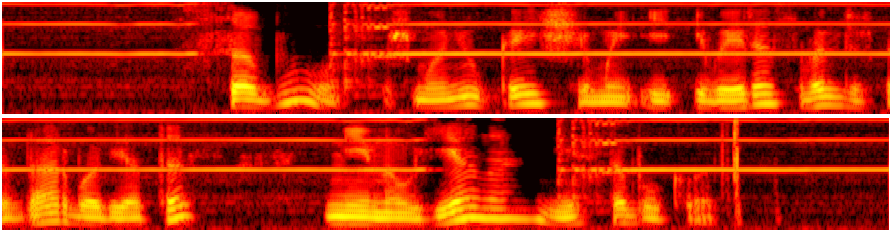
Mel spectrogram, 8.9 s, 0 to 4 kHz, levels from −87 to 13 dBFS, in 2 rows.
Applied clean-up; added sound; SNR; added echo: none; Bowed string instrument; 8 dB; none.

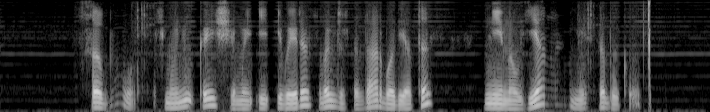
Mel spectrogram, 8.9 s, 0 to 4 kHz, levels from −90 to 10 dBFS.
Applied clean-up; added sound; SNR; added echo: neural separator model SepFormer WHAM!.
